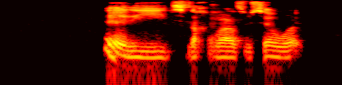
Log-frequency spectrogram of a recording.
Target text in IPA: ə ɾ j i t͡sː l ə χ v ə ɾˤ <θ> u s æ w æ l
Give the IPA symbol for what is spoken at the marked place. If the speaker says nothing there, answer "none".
θ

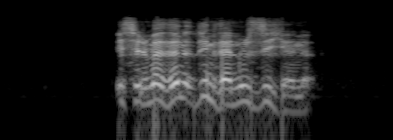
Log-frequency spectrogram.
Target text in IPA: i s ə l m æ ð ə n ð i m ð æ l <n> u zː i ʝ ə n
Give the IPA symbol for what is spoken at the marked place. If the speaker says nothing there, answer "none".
n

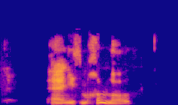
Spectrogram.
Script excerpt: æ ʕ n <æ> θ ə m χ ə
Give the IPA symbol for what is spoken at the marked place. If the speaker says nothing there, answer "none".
i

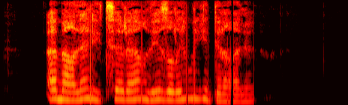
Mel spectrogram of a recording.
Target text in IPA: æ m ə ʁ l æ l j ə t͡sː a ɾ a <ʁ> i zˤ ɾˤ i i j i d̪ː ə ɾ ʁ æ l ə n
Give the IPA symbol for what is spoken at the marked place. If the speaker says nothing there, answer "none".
ð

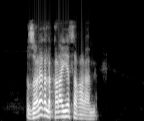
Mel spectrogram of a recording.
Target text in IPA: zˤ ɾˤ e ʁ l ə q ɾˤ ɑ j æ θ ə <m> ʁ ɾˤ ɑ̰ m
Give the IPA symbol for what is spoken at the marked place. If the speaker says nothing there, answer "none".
none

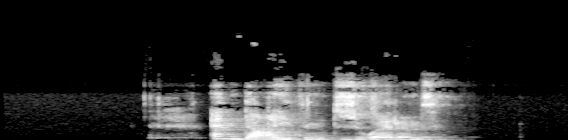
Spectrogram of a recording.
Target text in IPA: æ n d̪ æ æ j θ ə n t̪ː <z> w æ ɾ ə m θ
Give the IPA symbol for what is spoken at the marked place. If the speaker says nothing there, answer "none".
z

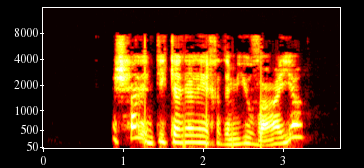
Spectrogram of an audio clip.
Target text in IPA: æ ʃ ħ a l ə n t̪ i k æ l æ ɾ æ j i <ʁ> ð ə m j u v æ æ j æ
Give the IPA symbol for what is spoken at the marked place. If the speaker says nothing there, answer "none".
χ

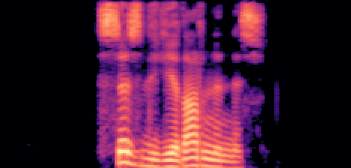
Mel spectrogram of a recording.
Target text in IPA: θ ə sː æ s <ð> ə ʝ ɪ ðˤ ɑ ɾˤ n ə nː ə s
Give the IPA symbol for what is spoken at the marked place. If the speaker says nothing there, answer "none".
ð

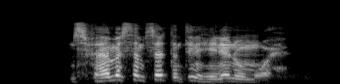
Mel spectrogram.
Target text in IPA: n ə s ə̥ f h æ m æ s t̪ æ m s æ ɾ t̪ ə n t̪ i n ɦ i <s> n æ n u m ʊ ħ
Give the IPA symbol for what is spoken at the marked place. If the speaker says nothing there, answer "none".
none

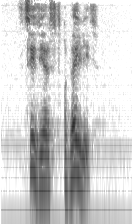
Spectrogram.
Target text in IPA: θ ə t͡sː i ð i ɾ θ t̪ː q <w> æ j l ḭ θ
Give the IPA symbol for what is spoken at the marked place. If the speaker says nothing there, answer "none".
v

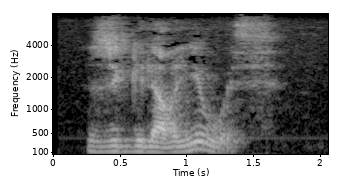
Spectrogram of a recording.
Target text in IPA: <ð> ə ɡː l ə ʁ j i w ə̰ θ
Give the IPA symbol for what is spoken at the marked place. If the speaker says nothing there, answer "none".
z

